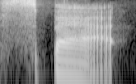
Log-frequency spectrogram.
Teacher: This is the A. Your jaw is very open, tongue very flat.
